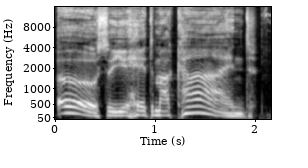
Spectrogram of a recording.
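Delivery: bad put-on French accent, very slow, drawn out. Imagining french listeners reacting to the podcast, put-on french accent. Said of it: "that's supposed to be a French accent".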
